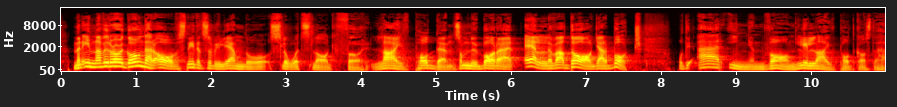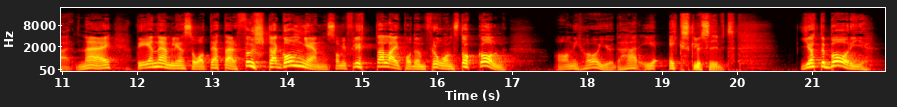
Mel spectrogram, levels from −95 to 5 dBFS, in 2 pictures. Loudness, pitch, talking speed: -22 LUFS, 130 Hz, 155 wpm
